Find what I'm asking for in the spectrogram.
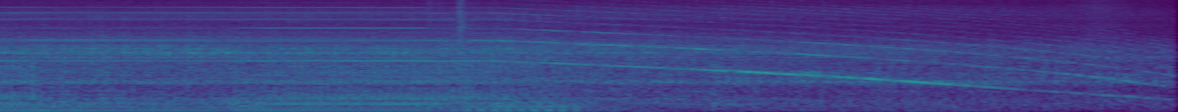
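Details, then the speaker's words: Boat's brushed electric motor, rebuilt after magnets came loose: high steady whine, then power cut and pitch glides smoothly down with no sudden stop, so no loose magnet; motor seems all right. "I'm just going to have to listen for if the motor stops suddenly instead of like slowly winding down that'll mean one of the magnets probably came loose again but seems all right at the moment"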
